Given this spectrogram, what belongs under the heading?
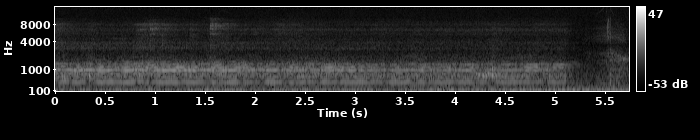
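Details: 69-year-old woman diagnosed with Parkinson's disease in 2012, before speech therapy, sustaining 'ah' at a comfortable pitch; mild hoarseness in Parkinson's disease (sustained vowel).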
